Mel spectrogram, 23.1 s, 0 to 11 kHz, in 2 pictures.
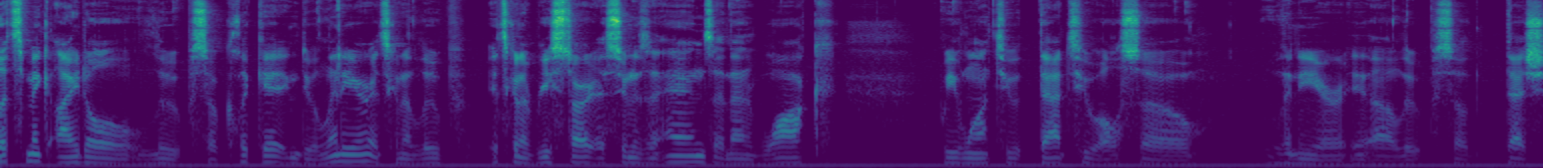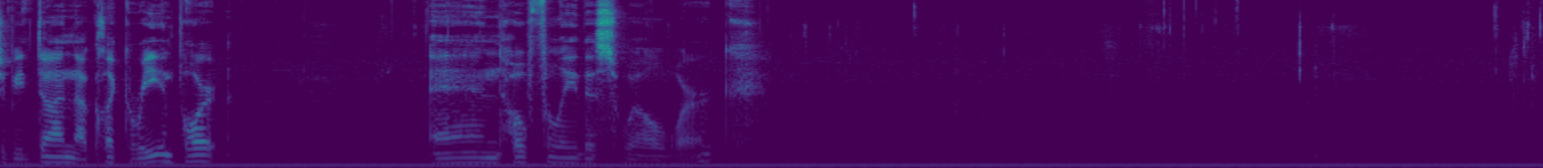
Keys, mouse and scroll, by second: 1.1 click, 2.2 click, 5.3 click, 7.0-8.4 drag, 8.8-11.2 drag, 11.6 click, 13.1 click.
